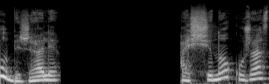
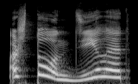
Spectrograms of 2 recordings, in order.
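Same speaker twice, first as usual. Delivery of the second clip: higher, slow, mildly loud question; loud puppy question; 6 semitones higher than usual. A narrator's reading. Puppy asks about the lurking cat, mildly loud. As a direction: ask openly, a touch too loudly. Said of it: "громко спросил щенок".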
